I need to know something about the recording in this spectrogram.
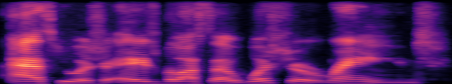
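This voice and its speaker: A man's voice: a little high, fairly quick, sharp tone, no room sound, clean studio sound. A man in his twenties in a casual gossip chat, asking curious questions with many restarts. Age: 20s. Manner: curious, hesitant, full of restarts.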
